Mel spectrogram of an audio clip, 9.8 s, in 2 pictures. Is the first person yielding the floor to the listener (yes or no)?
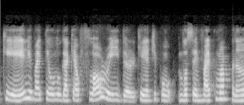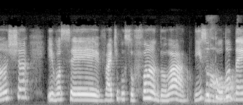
no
